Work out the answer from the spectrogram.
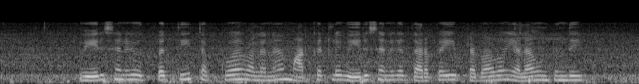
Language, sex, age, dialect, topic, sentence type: Telugu, female, 36-40, Utterandhra, agriculture, question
